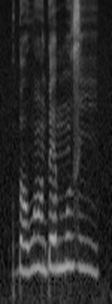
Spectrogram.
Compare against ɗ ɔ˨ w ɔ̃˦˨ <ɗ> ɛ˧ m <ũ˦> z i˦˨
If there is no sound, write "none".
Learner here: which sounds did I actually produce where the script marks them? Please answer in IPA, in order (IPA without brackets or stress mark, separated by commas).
ɗ, ũ˦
